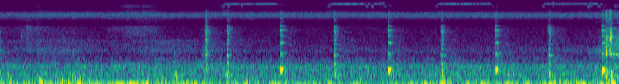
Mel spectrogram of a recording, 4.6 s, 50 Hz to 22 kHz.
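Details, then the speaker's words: PSA-group car, right indicator activated via Launch Creader Elite V3 PC diagnostic actuator test: crisp, even relay clicks in a steady on-off rhythm in a quiet room, graph showing active/inactive; flasher cycling normally. "Alors, là vous voyez je suis sur la commande d'indicateur droit et donc c'est-à-dire le clignotant droit, si j'appuie ici"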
